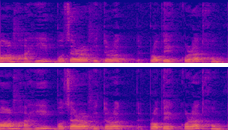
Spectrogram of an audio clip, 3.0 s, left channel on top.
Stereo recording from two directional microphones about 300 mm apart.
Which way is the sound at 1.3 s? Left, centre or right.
Right.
